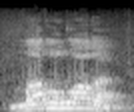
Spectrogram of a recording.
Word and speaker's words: Malwala: My name is Malwala. rhymes with cinjun. Cajun malwala rhymes with walawala.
